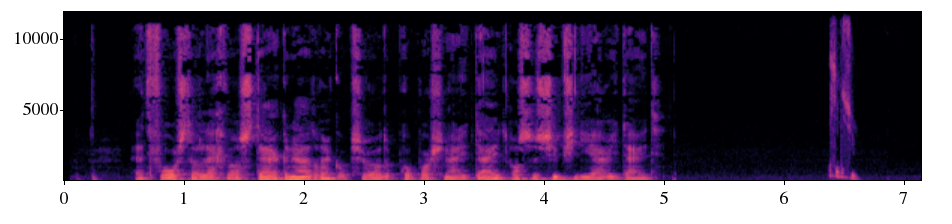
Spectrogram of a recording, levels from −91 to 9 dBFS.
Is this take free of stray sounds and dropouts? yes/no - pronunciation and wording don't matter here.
no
